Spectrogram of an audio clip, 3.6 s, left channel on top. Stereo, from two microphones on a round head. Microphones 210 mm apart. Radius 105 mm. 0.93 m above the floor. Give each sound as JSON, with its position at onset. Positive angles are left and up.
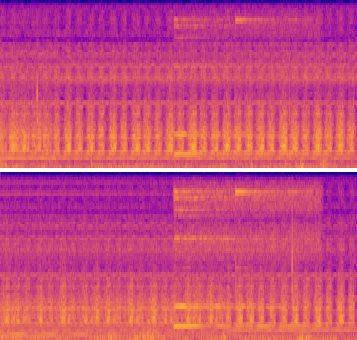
{"t": 1.7, "sound": "a bell", "side_deg": -30}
